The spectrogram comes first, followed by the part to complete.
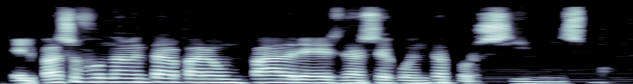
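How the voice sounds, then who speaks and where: Slightly high and expressive, this middle-aged psychologist's voice moves briskly in a dry, echo-free recording with faint music behind. He explains emphatically and conversationally in the interview, frequently voicing imagined dialogue.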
